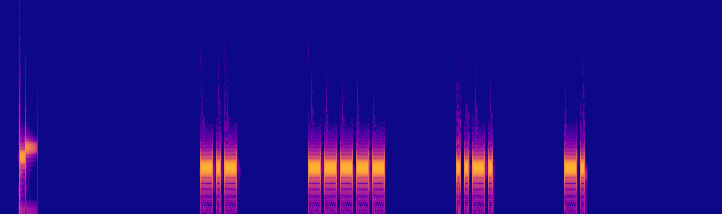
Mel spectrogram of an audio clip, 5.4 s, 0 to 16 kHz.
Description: Morse code, heard as a keyed tone, about 40 wpm, spaced as for 14 wpm, 700 Hz. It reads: K0FN
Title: USA Call Signs - 4 Characters - 6x Character Spacing - 40wpm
